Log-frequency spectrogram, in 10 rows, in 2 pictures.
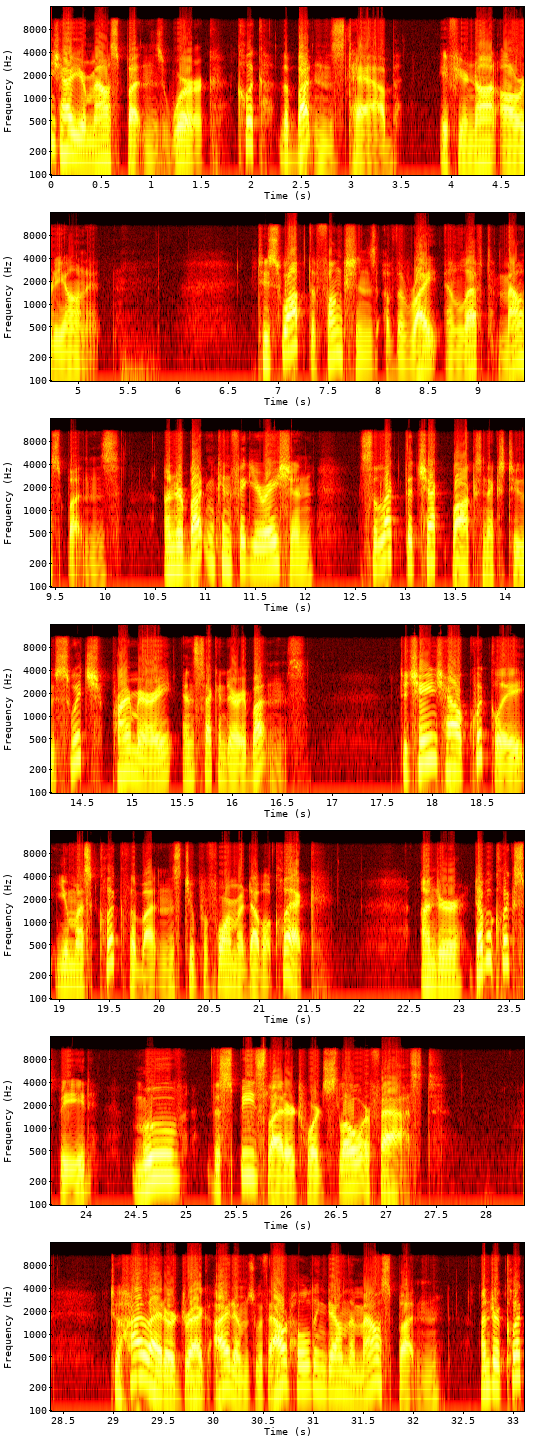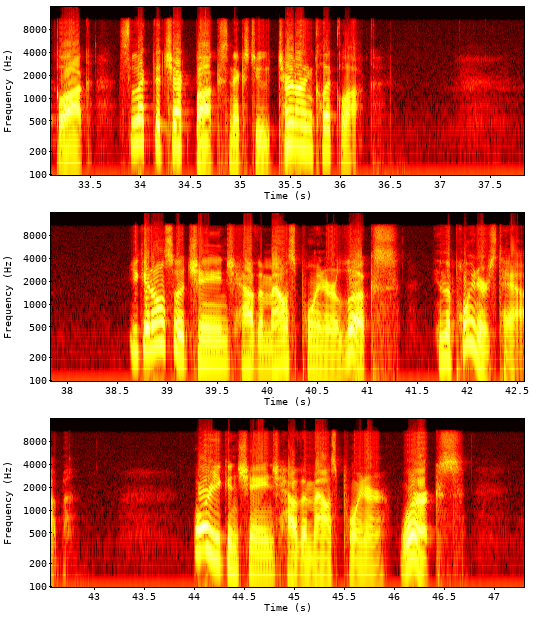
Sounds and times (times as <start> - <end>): Speech: 0.0 - 5.3, 6.8 - 16.8, 17.7 - 21.8, 22.6 - 27.6, 29.0 - 36.5, 38.6 - 42.9, 44.0 - 46.8.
